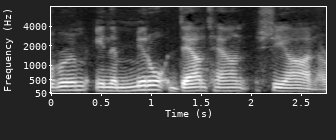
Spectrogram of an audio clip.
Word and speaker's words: Xi'an: Today I'm in Xi'an, or Xi'an as it's pronounced, and it's the home of the Terracotta Warriors.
